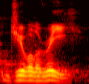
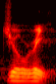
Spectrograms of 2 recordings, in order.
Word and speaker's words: jewelry: 1600 and something um the word was jewelry it was three syllables it arrived in America and suddenly became two syllables jewelry that was the first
